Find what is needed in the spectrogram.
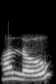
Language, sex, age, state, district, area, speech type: Nepali, female, 18-30, West Bengal, Darjeeling, rural, conversation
